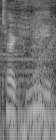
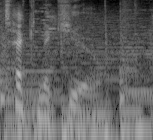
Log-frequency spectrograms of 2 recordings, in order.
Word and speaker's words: technique: when I could have sworn that the word technique was pronounced Technic I'm pretty sure you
